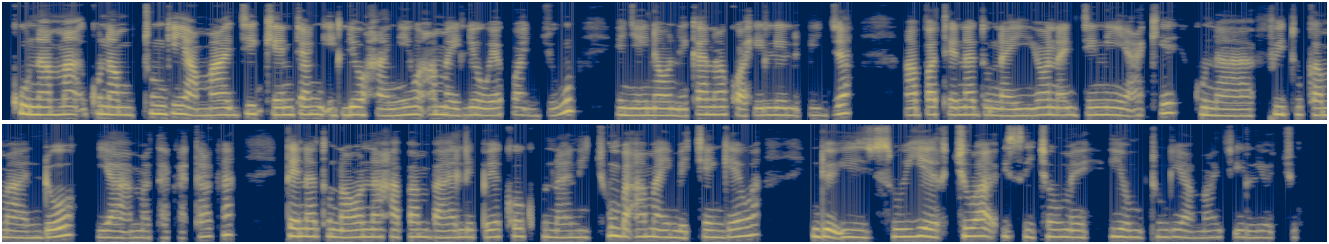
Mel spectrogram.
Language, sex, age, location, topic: Swahili, female, 25-35, Nakuru, government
